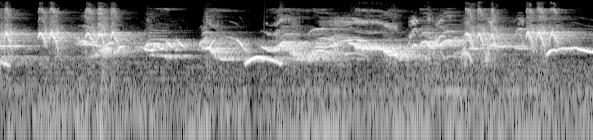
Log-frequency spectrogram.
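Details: Oriental magpie-robin fighting song used to rouse rival magpie-robins: continuous warbling mix of high chirps and looping whistles, including a clear arched note that rises and falls, ending with a rising whistle.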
